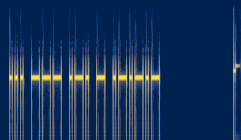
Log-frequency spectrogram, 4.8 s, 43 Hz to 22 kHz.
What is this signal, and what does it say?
Morse code, heard as a keyed tone, about 22 wpm, 700 Hz. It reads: SORT.
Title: Sentences from Top 1500 Words 22wpm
